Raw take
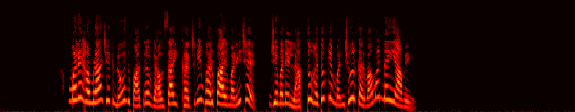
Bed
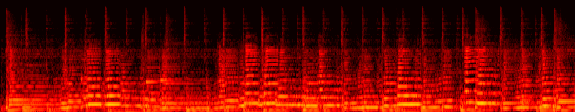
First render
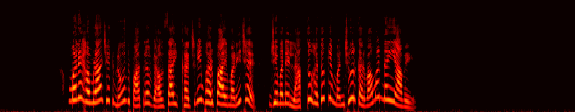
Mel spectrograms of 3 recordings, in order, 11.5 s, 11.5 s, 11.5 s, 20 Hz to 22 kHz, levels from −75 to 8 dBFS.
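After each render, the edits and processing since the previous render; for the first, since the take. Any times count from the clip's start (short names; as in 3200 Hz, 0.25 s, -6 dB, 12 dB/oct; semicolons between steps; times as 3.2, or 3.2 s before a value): 2.11–3.36 G.711 law mismatch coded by A; 5.44–6.88 elliptic high-pass 170 Hz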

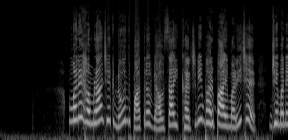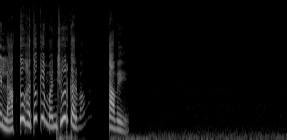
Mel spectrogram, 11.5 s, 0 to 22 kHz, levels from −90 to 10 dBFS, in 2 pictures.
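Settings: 7.25–7.94 fade out exponential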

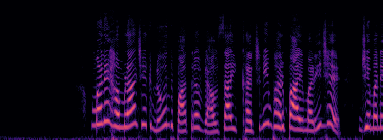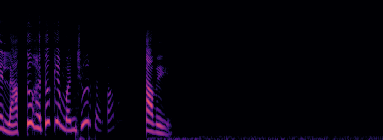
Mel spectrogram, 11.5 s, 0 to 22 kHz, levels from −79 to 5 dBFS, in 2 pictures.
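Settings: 1.45–2.09 low shelf 120 Hz +8.5 dB; 4.66–5.06 de-hum 204.2 Hz, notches 3; 6.65–7.36 studio fade out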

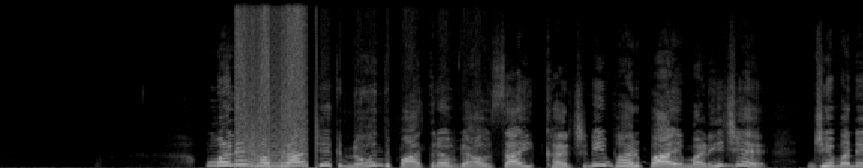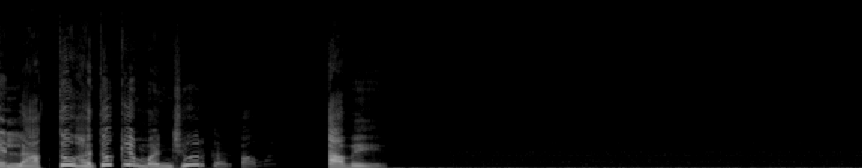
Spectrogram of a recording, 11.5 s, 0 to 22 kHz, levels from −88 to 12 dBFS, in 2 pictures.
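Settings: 1.55–2.11 level-crossing sampler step -29.5 dBFS; 2.63–3.15 G.711 law mismatch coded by mu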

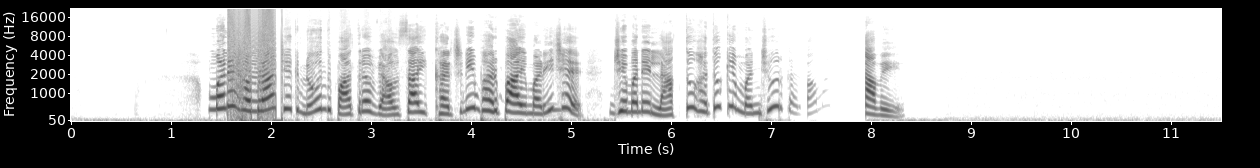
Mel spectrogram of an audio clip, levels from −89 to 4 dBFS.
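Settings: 2.33–3.23 HPF 110 Hz 6 dB/oct; 4.57–5.49 high shelf 6000 Hz -> 11000 Hz -7 dB; 6.13–6.74 compressor 2:1, threshold -33 dBFS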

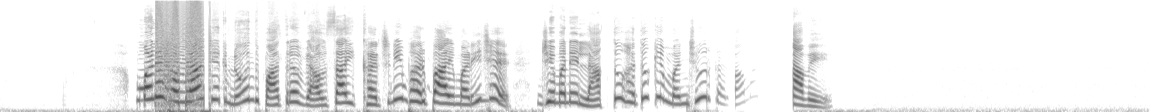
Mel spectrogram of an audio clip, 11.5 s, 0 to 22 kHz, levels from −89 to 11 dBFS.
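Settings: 1.4–2.31 comb 3.6 ms, depth 81%; 3.67–5.5 air absorption 92 m; 6.14–7.32 high shelf 7000 Hz -9.5 dB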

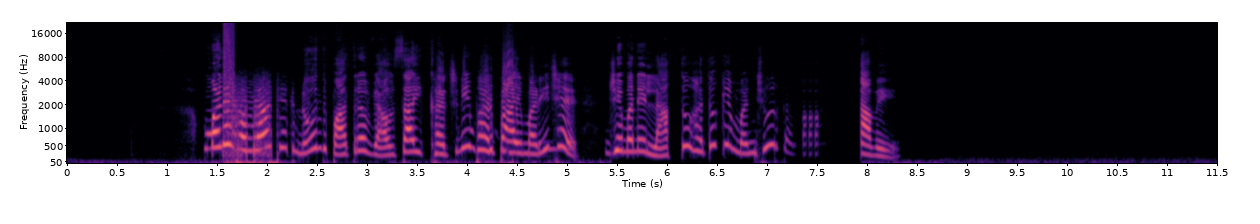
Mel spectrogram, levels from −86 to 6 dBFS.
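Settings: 1.67–2.37 air absorption 450 m; 3.62–4.76 hard clip -26 dBFS; 7.33 stutter in place 0.06 s, 3 plays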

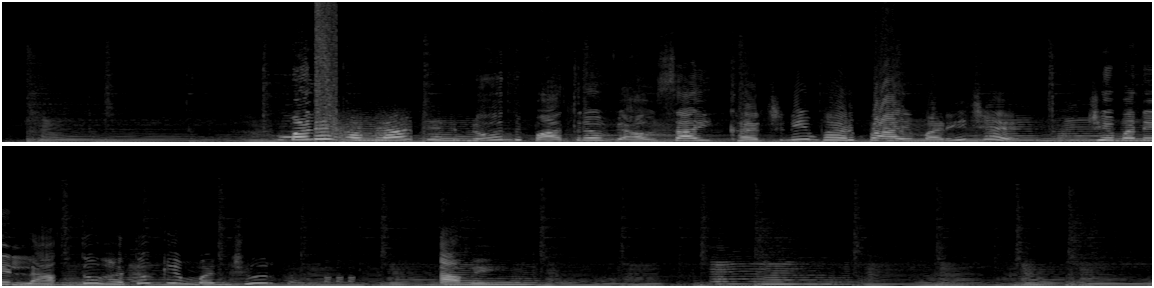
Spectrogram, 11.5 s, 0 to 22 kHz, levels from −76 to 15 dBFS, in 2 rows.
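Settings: add bed -14.5 dB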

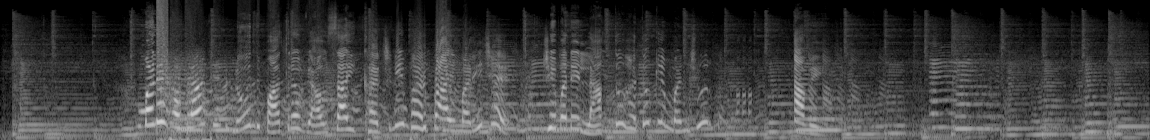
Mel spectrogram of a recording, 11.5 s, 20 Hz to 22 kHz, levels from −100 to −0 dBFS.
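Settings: frequency-shifting echo 0.281 s, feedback 52%, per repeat +97 Hz, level -23 dB; warbling echo 0.14 s, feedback 58%, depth 197 cents, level -23 dB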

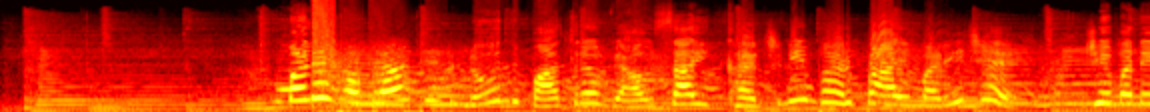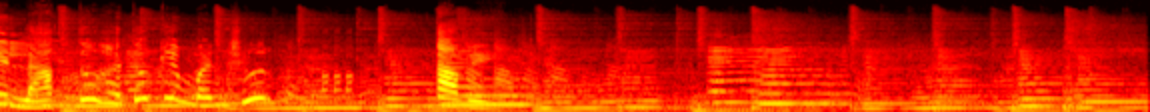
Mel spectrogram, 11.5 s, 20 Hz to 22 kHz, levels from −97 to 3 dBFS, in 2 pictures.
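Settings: gain +9 dB; limiter -3 dBFS, peak gain reduction 1 dB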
